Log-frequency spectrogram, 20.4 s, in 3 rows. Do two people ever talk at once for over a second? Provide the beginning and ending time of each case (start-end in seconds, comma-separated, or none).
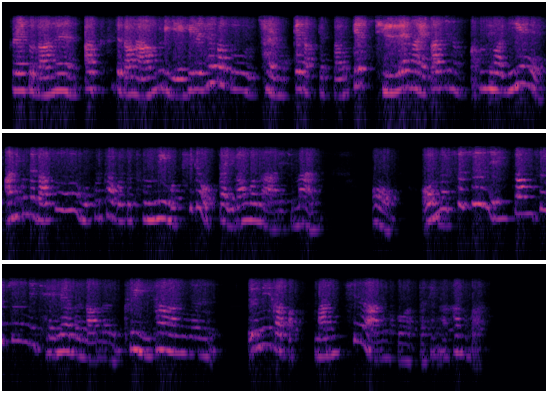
none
